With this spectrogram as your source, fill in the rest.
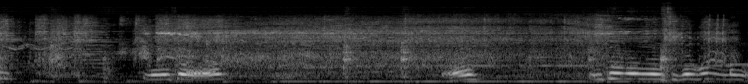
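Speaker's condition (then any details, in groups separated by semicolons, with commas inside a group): Brain lesion disability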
